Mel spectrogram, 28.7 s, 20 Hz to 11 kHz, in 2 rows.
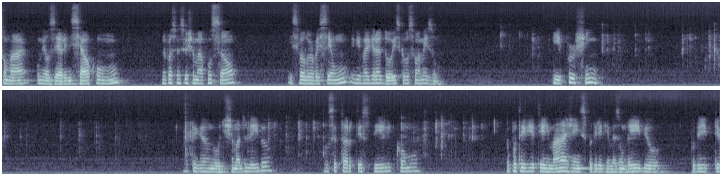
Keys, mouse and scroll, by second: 2.4 click, 3.0 click, 5.2 click, 6.1 click, 7.8 click, 9.4 click, 10.9 Tab, 11.8-15.3 typing, 15.8 Return, 17.3 Down, 19.0-24.1 typing, 26.5 Left, 27.1 Left.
